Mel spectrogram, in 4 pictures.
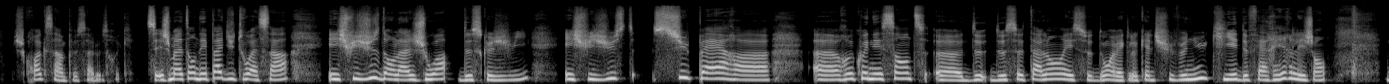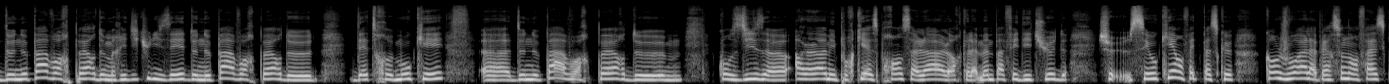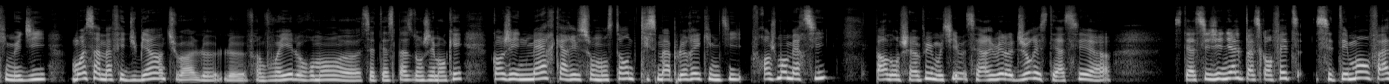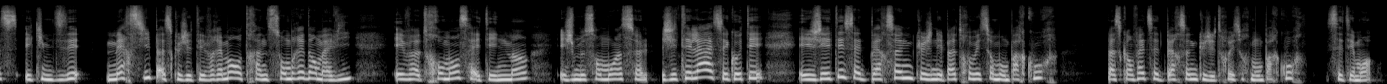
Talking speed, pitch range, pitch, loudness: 260 wpm, 215-255 Hz, 235 Hz, -18 LUFS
